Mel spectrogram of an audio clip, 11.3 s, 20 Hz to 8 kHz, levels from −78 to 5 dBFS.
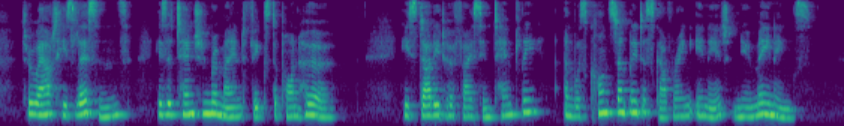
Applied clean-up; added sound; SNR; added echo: none; none; none; none.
